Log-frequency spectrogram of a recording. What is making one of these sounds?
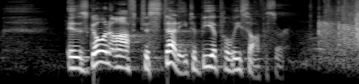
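An elderly man speaks into a microphone in a large hall.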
